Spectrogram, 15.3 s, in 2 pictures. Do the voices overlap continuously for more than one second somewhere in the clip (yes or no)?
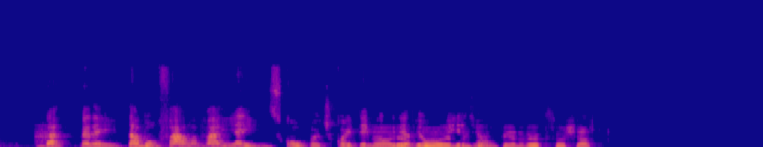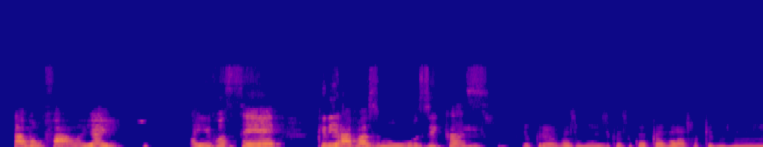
yes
